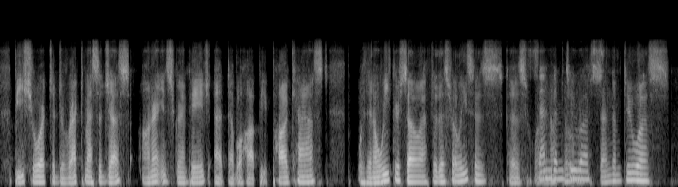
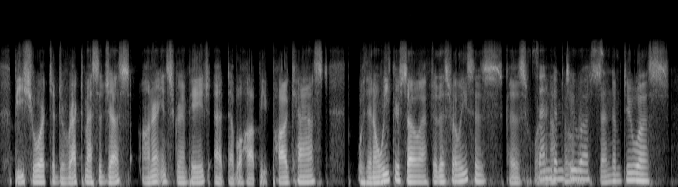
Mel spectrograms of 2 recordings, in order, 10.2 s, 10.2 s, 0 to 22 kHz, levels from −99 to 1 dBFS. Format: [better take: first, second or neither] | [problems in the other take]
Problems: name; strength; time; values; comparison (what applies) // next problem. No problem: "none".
second | garbled, watery; badly; nothing above 7.5 kHz; slightly in the second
